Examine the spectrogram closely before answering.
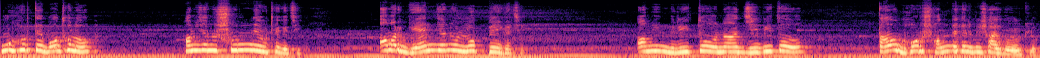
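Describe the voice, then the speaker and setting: A man's voice: very high-pitched, takes it slowly, pauses often, mellow. A man telling a scripted ghost story as a narrator, in a theatrical, suspenseful manner. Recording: music behind the voice. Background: background music.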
